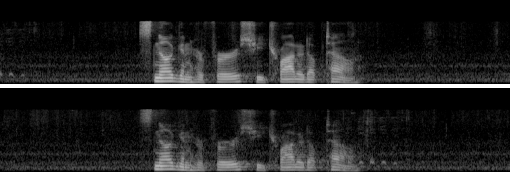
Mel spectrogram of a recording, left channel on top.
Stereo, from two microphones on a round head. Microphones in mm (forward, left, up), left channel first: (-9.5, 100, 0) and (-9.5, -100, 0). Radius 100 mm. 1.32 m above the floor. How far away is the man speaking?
About 0.6 m.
